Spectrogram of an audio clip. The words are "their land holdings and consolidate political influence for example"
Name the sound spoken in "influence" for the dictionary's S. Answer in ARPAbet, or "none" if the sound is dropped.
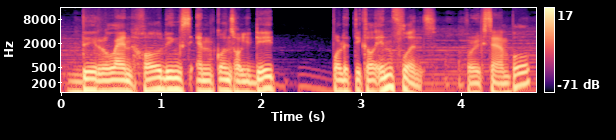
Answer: S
